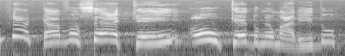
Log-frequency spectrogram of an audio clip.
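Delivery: high, sharp challenge from the widow; a widow confronts the crying stranger at the wake; confronting widow. Retold or imitated. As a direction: demand who she is to your husband.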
